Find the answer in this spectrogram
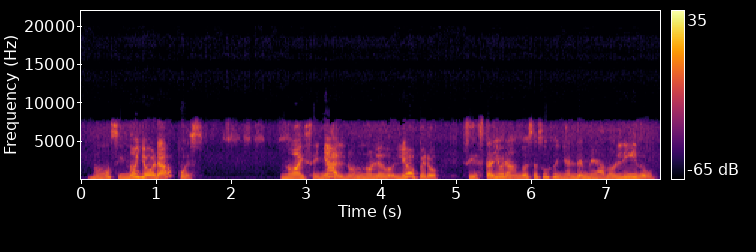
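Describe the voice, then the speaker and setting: Peruvian woman teaching in a warm tone. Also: no room sound, muffled recording. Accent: Peruvian Spanish. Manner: explanatory, with frequent "¿no?" tag questions; acts out caregiver phrases in a higher, livelier voice. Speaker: teacher trainer. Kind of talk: online teacher training lecture. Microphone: video call.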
